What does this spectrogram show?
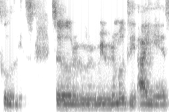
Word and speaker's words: Coloniz: So I think I would like to start with citing the fact that it's it's actually pronounced colonies but it seems like a little person keep calling it.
